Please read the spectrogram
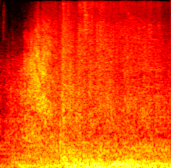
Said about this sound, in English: There was another terrific boom as In the Mood's gun discharged a second deadly shell.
